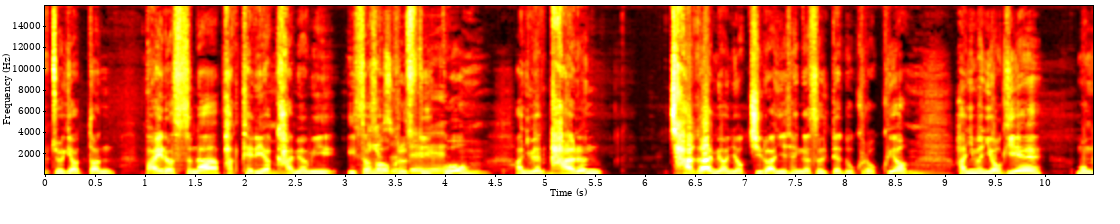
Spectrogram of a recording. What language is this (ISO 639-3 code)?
kor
